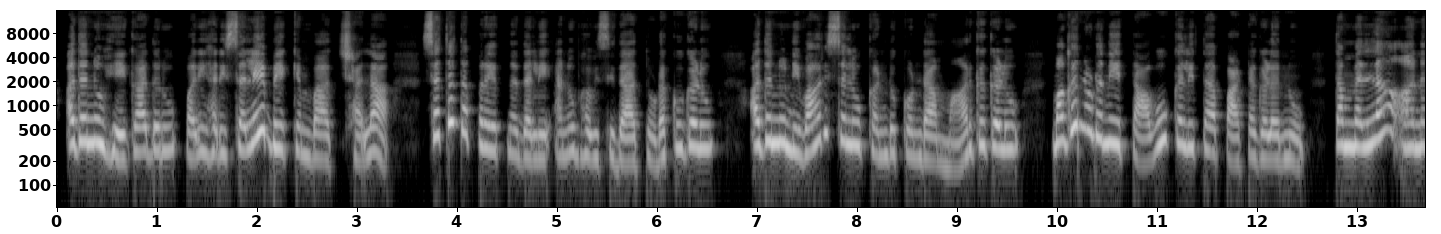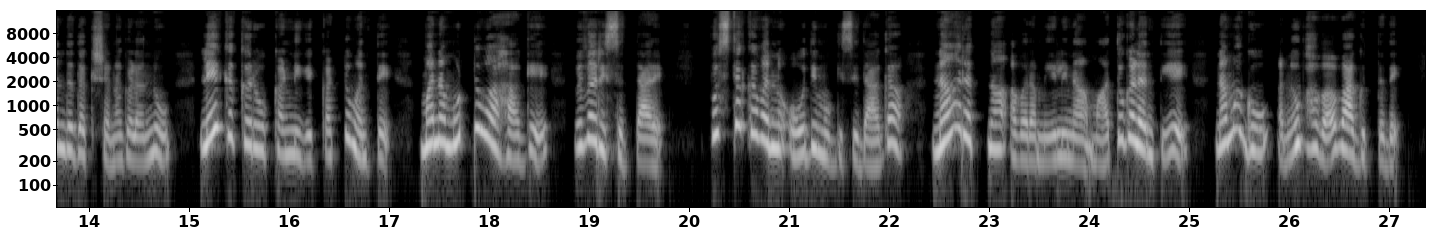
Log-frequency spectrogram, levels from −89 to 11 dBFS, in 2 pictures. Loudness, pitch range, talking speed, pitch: -22 LUFS, 225-330 Hz, 75 wpm, 280 Hz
